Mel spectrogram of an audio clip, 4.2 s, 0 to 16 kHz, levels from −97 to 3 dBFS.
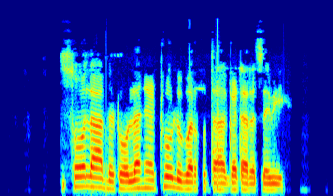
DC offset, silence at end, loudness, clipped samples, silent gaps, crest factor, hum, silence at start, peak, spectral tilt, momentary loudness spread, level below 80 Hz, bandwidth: under 0.1%; 0.65 s; -15 LUFS; under 0.1%; none; 16 dB; none; 0.75 s; 0 dBFS; -6.5 dB/octave; 6 LU; -64 dBFS; 9 kHz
